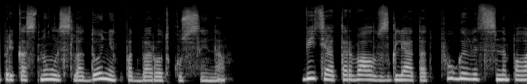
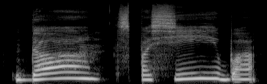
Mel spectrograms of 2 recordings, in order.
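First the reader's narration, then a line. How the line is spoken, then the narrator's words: Sluggish drawl. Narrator (Russian): вяло протянул Витя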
